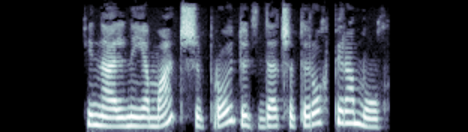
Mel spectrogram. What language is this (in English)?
Belarusian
